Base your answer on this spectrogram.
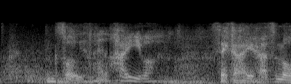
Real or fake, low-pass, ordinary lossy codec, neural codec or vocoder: fake; 7.2 kHz; Opus, 16 kbps; codec, 16 kHz, 0.5 kbps, X-Codec, HuBERT features, trained on LibriSpeech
